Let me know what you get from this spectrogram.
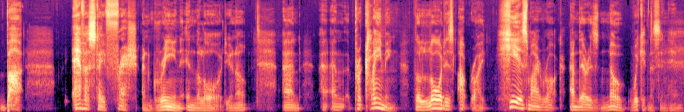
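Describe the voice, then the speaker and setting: This man's pitch is very deep and low, with very wide swings. He talks at a very slow pace. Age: 60s. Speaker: Bible teacher. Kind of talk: Bible teaching.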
